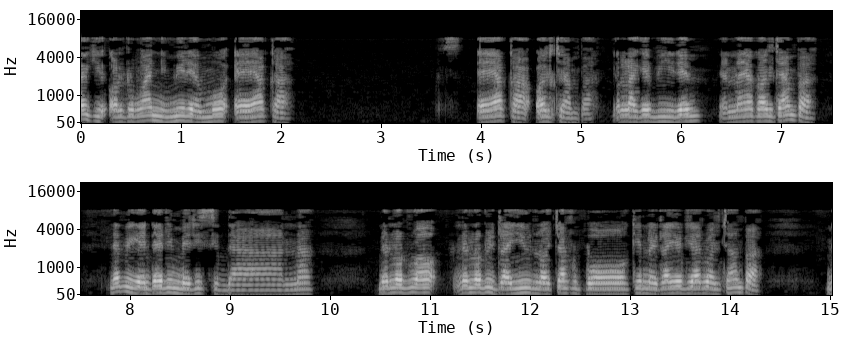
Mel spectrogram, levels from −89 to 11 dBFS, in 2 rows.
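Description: A speech recording that carries two faults from start to finish. The sound is dull, and sibilants smear into a watery, warbling fizz. That points to AAC compression, likely AAC-LC at a very low rate such as 16 kbps. A plain low-pass filter would dull the sound without this swirling texture. Over the whole clip there is also overlap-add ripple: the level rises and falls by about 11 dB around 150 times a second, giving a metallic buzz with extra tones around each note. The frames were overlapped with windows whose gains do not sum evenly. A slower wobble in level would point to gain pumping, but this buzz is steady and locked to the frame rate.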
